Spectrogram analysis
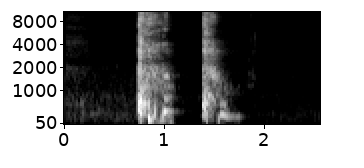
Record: {"cough_length": "2.6 s", "cough_amplitude": 32768, "cough_signal_mean_std_ratio": 0.28, "survey_phase": "alpha (2021-03-01 to 2021-08-12)", "age": "18-44", "gender": "Female", "wearing_mask": "No", "symptom_none": true, "smoker_status": "Never smoked", "respiratory_condition_asthma": true, "respiratory_condition_other": false, "recruitment_source": "Test and Trace", "submission_delay": "0 days", "covid_test_result": "Negative", "covid_test_method": "LFT"}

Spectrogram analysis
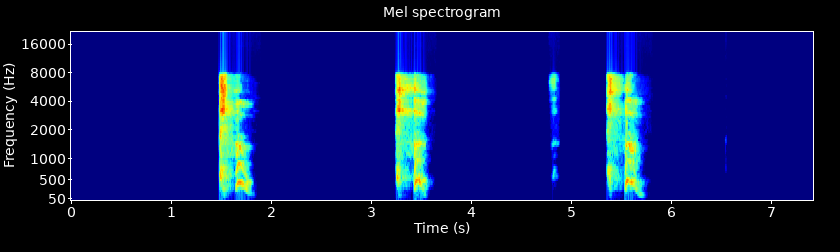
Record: {"three_cough_length": "7.4 s", "three_cough_amplitude": 27599, "three_cough_signal_mean_std_ratio": 0.23, "survey_phase": "beta (2021-08-13 to 2022-03-07)", "age": "65+", "gender": "Female", "wearing_mask": "No", "symptom_none": true, "smoker_status": "Never smoked", "respiratory_condition_asthma": true, "respiratory_condition_other": false, "recruitment_source": "REACT", "submission_delay": "1 day", "covid_test_result": "Negative", "covid_test_method": "RT-qPCR", "influenza_a_test_result": "Negative", "influenza_b_test_result": "Negative"}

